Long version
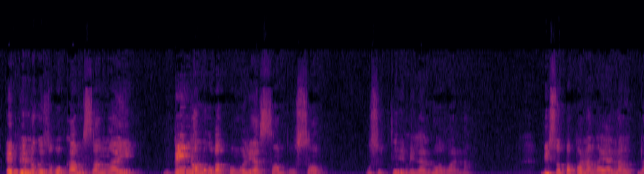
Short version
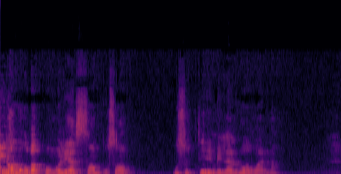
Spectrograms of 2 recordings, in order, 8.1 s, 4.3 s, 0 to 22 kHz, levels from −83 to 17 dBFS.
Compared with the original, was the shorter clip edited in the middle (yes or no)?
yes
